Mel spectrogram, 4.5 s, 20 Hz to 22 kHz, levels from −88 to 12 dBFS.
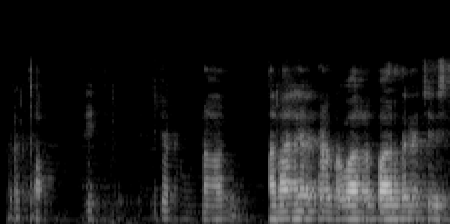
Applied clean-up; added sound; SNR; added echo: neural mask model DeepFilterNet 3.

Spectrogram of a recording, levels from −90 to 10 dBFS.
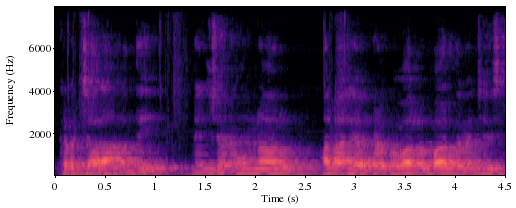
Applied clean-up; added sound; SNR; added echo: neural separator model SepFormer DNS4.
